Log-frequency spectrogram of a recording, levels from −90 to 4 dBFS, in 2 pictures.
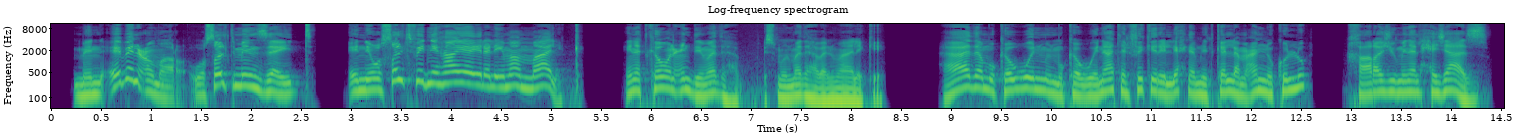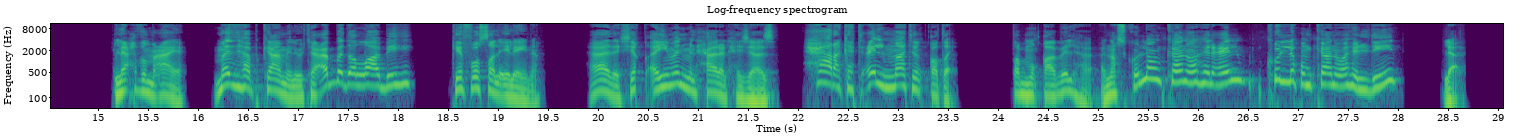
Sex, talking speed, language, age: male, 135 wpm, Arabic, 20-39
